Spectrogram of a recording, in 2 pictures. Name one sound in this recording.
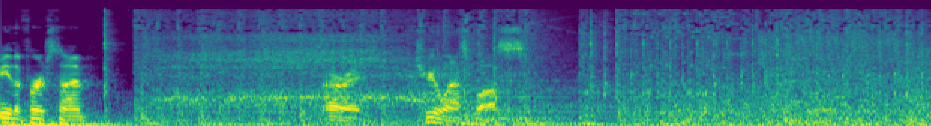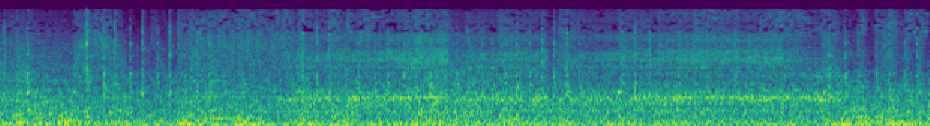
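Fast electronic game music plays throughout.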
